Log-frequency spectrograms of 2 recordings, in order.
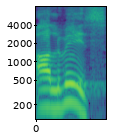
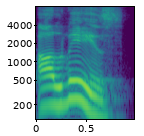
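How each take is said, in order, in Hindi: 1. आखिरी आवाज़ फुसफुसाती हुई s है। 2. आखिरी आवाज़ भनभनाती हुई z है। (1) "बहुत सारे बच्चे कहते हैं ऑलवेज, नहीं, रॉन्ग हो जाएगा" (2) "सा नहीं पढ़ते, क्या पढ़ते हैं, जा पढ़ते"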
